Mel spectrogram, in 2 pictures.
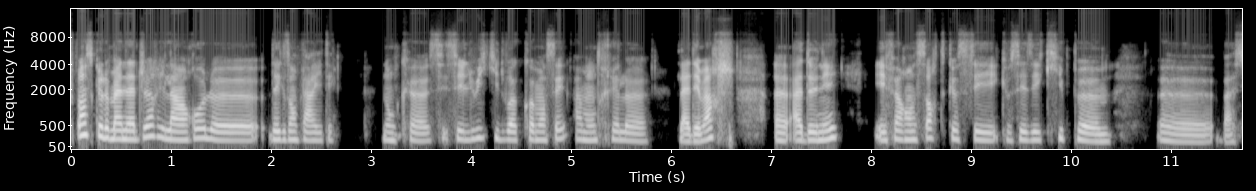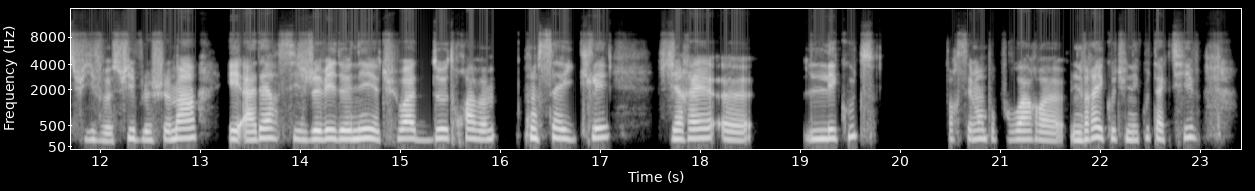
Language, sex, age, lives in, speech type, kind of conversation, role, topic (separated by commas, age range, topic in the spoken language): French, female, 35-39, France, conversation, podcast, guest, Qu’est-ce qui fait, selon toi, un bon manager ?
